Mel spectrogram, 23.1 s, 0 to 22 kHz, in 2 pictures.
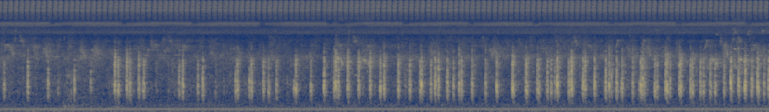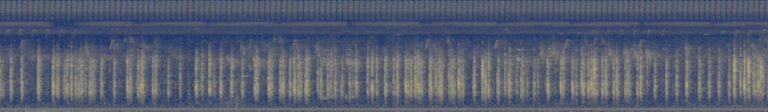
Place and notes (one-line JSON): {"title": "草楠濕地農場, 桃米里, Puli Township - Frogs chirping", "date": "2016-04-25 16:07:00", "description": "Frogs chirping, Bird sounds\nZoom H2n MS+XY", "latitude": "23.95", "longitude": "120.92", "altitude": "592", "timezone": "Asia/Taipei"}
